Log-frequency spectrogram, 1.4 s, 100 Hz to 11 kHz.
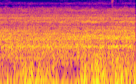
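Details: Chevrolet Silverado 3.0L Duramax diesel idling after coolant control valve replacement and refill, coolant level still a little high before test drive: even low diesel clatter at steady idle, no misses, knocks or surges; normal idle.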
